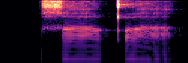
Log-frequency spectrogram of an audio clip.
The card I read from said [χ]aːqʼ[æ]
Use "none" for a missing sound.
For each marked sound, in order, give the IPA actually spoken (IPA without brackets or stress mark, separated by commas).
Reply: χ, a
